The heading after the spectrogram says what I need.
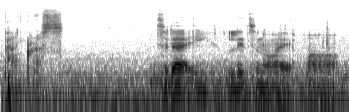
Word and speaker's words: Pancras: pancreas i know but i always say some pancreas i know i know but i've just got to stay true to myself just to accept that i can't pronounce the train station in london it's just pancreas pancreas kings cross saint pancras today liz and i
